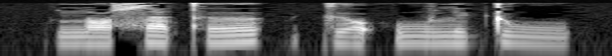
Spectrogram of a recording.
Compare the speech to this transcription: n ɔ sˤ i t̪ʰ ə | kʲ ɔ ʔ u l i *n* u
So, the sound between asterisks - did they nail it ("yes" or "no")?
no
